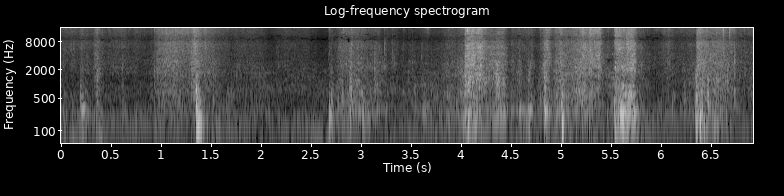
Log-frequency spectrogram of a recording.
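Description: Rustling of bags and produce being handled and moved about in a dumpster, with scattered knocks. There is a sharp knock about a second and a half in, and louder rustling with more knocks from about four seconds in.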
